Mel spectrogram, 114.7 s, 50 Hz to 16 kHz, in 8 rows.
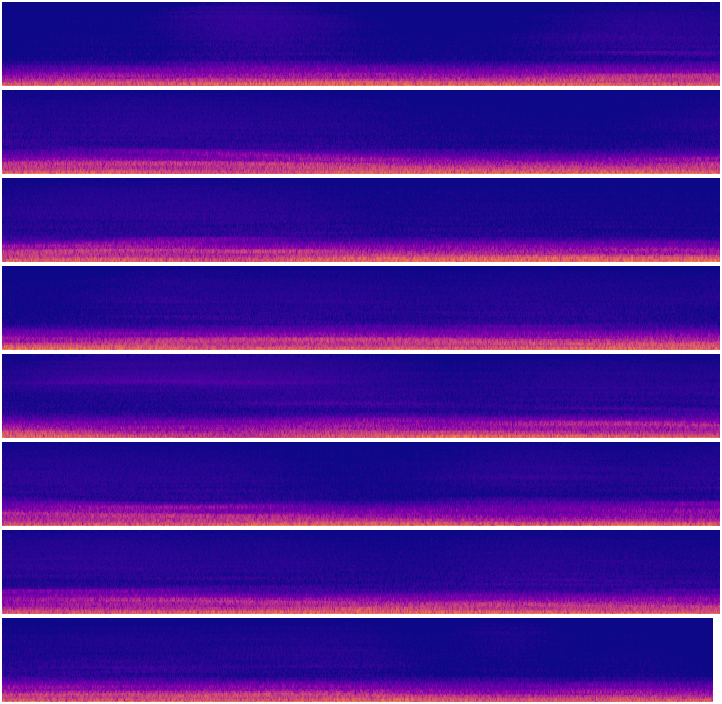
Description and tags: Haunting Ambiance
Another creepy, rumbling, 100% seamless ambient soundtrack, this time with some very spooky phantom-like moaning! The only thing missing is some ghostly rattling chains ;)
Made in Audacity.
ambient, creepy, dark, eerie, fear, haunted, horror, loop, loopable, phantom, rumble, scary, seamless, spooky, suspense, voices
